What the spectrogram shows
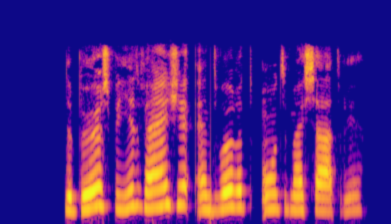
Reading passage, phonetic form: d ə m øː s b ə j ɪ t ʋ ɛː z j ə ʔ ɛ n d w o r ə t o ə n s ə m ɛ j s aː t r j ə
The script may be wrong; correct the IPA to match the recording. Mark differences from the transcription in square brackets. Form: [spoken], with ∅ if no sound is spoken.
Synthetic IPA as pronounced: d ə [b] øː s b ə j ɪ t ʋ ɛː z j ə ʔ ɛ n d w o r ə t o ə n [t] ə m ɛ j s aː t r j ə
